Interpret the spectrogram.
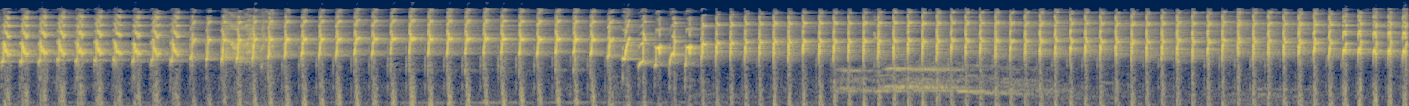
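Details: Long ngekek song of a lovebird, played to get other birds singing: an unbroken, rapid, high-pitched rattling trill of even clicks that runs the whole time, about ten pulses per second, briefly dipping lower midway.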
